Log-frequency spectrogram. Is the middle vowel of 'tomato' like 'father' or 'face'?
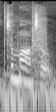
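father. The middle vowel sounds like the one in 'father'. "pronounced with an R sound like in father"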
